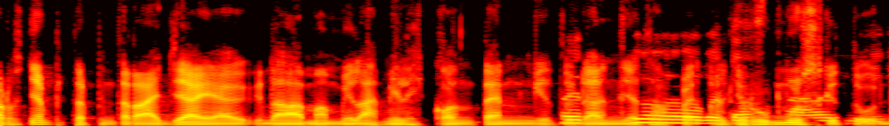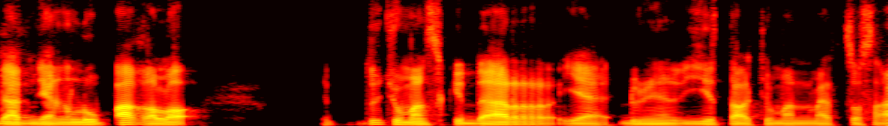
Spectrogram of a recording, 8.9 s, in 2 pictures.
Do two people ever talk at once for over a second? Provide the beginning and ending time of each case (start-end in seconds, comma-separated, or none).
2.8-4.4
